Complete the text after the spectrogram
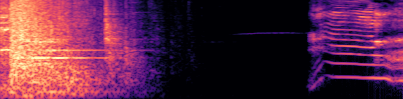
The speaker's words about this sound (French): Mais le chariot à pédales sur lequel est Oggy se pointe à toute allure et les écrase tous les quatre contre la porte.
